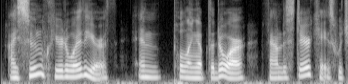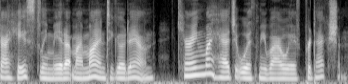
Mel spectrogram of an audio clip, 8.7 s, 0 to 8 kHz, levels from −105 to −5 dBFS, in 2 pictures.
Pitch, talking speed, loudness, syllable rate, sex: 165 Hz, 225 wpm, -20 LUFS, 5.6 syllables/s, male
